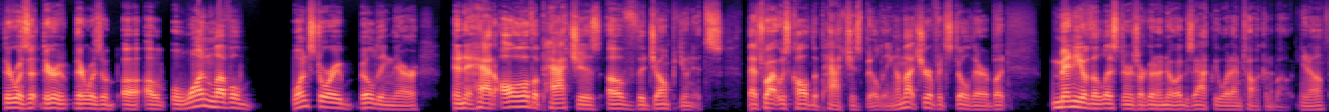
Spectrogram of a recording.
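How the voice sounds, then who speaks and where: Middle-aged man, ex-soldier, podcast guest, lively storyteller, restarts, does voices, dry studio sound. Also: lowish voice, brisk, dry recording. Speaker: former special operations soldier, podcast guest.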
